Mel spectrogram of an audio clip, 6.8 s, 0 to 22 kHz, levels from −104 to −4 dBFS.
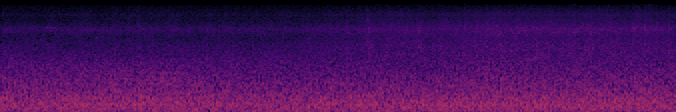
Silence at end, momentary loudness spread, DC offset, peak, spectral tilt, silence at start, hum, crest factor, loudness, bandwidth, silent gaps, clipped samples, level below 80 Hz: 0 s; 2 LU; under 0.1%; -46 dBFS; -4.5 dB/octave; 0 s; none; 14 dB; -58 LUFS; 19 kHz; none; under 0.1%; -72 dBFS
